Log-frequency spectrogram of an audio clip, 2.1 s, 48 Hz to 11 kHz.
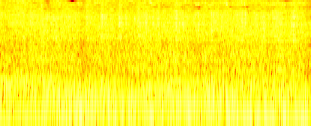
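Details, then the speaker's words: Honda Supra X 125 carburetted motorcycle after engine rebuild and carburettor replacement idles with a steady, even low thrum, no knocks or misses; engine smooth. "Ini mesinnya udah lembut. Coba ya masuk. Nah ya, tuh ya, udah lembut, mesinnya udah lembut banget nih."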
